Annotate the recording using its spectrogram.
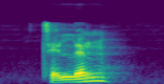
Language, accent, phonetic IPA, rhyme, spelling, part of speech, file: German, Austria, [ˈt͡sɛlən], -ɛlən, Zellen, noun, De-at-Zellen.ogg
- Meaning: plural of Zelle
